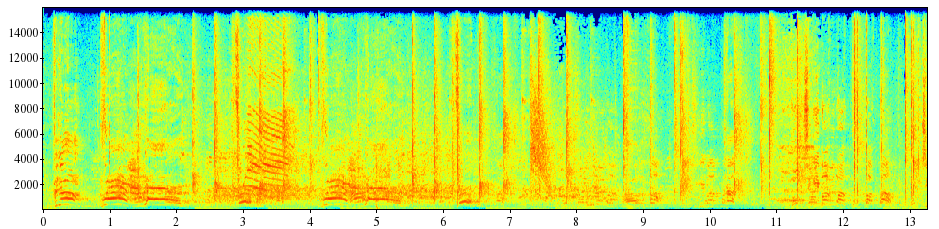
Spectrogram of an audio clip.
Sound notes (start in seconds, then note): 2.9 crying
